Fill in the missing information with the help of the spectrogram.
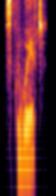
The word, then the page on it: squiffed: Indian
